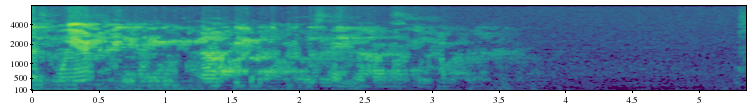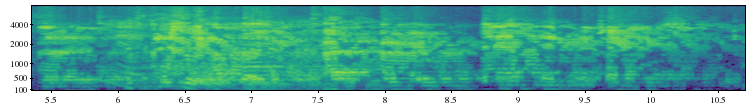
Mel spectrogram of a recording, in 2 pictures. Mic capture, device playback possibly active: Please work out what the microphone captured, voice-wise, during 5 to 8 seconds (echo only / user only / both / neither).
both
